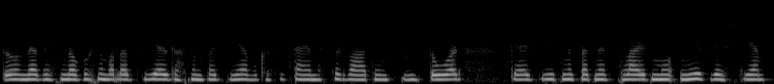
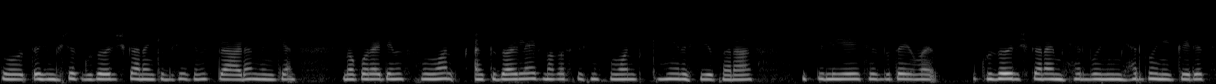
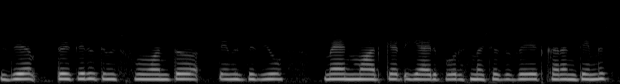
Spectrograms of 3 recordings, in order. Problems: constant background noise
